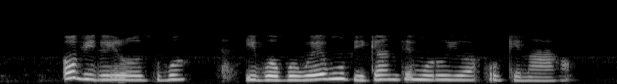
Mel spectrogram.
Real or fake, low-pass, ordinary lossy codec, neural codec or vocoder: fake; 7.2 kHz; AAC, 16 kbps; codec, 24 kHz, 3.1 kbps, DualCodec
